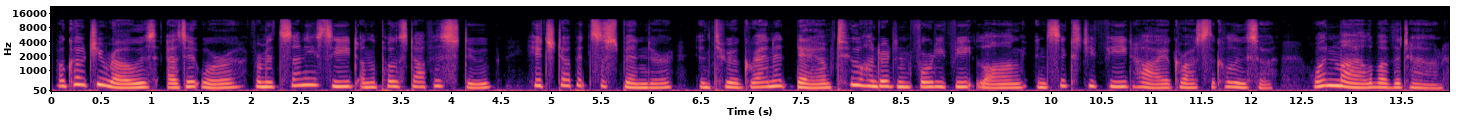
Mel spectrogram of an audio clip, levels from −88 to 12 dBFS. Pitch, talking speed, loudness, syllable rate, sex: 215 Hz, 175 wpm, -15 LUFS, 4.9 syllables/s, female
